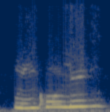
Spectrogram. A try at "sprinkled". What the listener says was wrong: Wait. It's not ing. It's ed.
